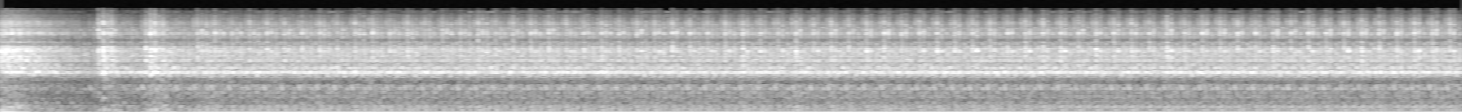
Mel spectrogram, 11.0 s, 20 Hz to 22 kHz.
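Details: Cummins 4BT 3.9L turbocharged diesel test run after customer repair: smooth even idle, steady rhythm, no knocks or misses; normal idle.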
